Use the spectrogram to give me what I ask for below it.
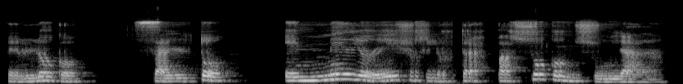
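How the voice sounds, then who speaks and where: A man speaking on a video call from away from home, giving a slow, theatrical reading full of sweeping rhetorical questions. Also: a little high, animated, darkish tone. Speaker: philosophy lecturer. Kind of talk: dramatic reading in an online talk. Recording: echoey, distant video call audio.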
